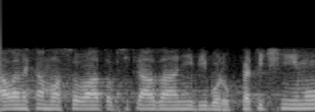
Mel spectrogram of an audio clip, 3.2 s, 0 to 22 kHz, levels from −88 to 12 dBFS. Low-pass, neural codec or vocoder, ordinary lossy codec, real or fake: 3.6 kHz; none; Opus, 16 kbps; real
